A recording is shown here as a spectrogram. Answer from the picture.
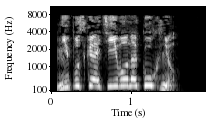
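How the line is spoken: Shout. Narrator (Russian): крикнул Гризли

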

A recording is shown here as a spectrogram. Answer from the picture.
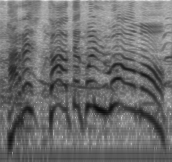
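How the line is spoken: Shouted. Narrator (Italian): urlò Pantalone

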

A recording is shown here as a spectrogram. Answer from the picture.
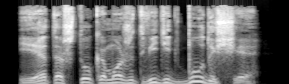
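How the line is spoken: Snort. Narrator (Russian): хмыкнул Колдмун

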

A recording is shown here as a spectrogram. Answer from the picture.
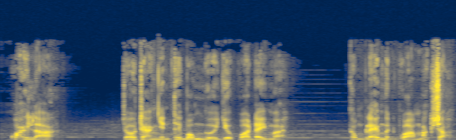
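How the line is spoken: Puzzled muttering. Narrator (Vietnamese): miệng lẩm bẩm

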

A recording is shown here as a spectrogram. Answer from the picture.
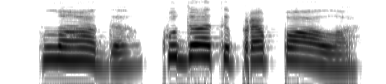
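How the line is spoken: Sobbing. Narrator (Russian): всхлипывала она

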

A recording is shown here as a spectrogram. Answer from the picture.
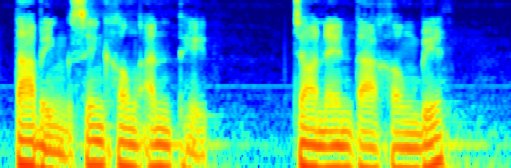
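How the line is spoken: Very gentle, with a smile. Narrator (Vietnamese): Vị nhận lợi cung hình dung cổ quái bỗng nhiên cười một cái, rất nhẹ nhàng nói

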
